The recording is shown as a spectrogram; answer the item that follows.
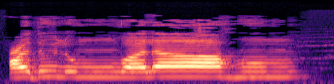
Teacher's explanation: अद के दाल पर हमारे पास हरफ कलकला है। यहाँ पर इस तरह से पढ़ेंगे कि आवाज़ उछलती हुई मालूम होगी। वला में लाम पर हमारे पास हरफ मद्दा मौजूद है जिसे हम खींचेंगे एक अलिफ के बराबर।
